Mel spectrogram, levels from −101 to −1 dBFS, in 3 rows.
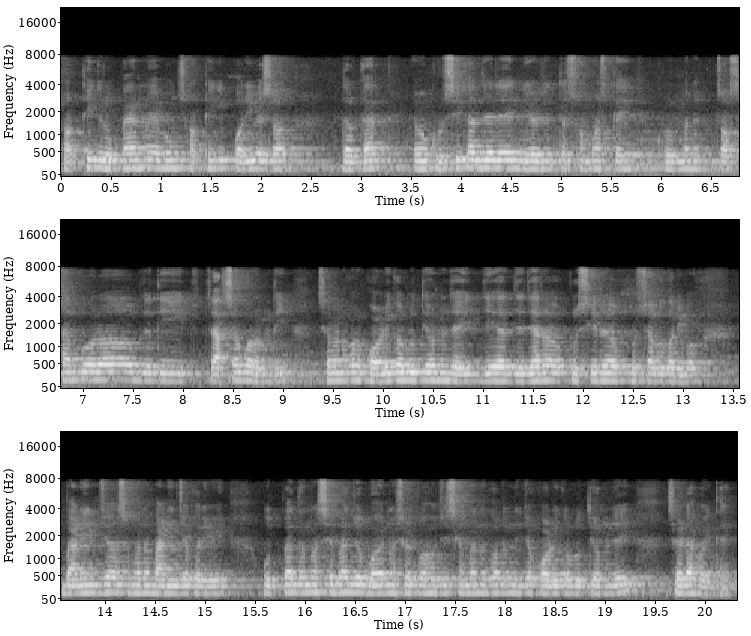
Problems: none marked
